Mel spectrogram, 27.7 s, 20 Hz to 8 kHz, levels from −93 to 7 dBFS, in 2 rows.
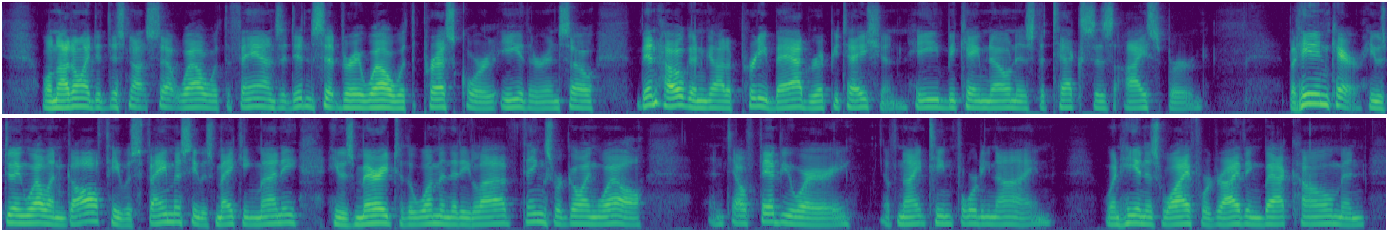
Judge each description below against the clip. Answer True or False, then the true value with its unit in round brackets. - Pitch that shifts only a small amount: True (2.0 semitones)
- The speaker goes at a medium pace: True (175 wpm)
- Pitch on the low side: False (145 Hz)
